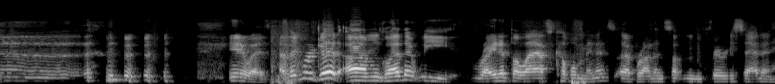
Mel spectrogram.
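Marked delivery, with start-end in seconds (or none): 0.0-1.6 wife's grunt. Retold or imitated. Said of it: "She's like".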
